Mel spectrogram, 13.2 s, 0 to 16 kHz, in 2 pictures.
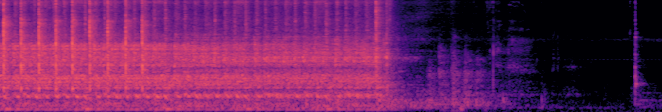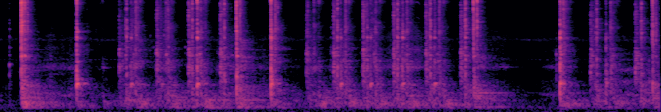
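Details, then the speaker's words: Buick Nailhead V8 vintage rail dragster after carburetor change: fast, even cranking for about four seconds that never catches, then scattered clicks; only a tiny accelerator-pump shot, fuel not reaching the carburetor; crank no start from fuel starvation. "got a tiny little shot of accelerator pump tiny it's not really working good"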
